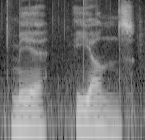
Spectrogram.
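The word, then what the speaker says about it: Pthumerians: The name is spelled with a silent beginning, and you may simply say it as the Mearions.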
